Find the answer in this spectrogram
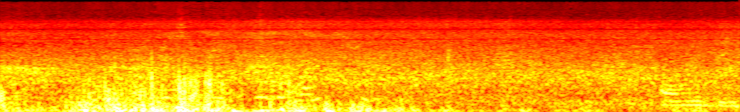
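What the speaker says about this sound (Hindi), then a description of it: "आपको हवा की आवाज़ तो आ ही रही होगी।" Strong wind gusting across an open mountain camp in Kanatal, Uttarakhand, roaring and buffeting the microphone close up, loudest early then settling into a steady rush.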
